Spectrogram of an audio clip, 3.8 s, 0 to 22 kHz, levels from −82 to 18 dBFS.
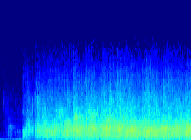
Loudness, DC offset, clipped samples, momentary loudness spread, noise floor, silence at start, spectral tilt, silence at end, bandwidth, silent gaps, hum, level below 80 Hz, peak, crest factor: -27 LUFS; under 0.1%; under 0.1%; 9 LU; -50 dBFS; 0.1 s; -0.5 dB/octave; 0 s; 16.5 kHz; none; none; -56 dBFS; -12 dBFS; 18 dB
